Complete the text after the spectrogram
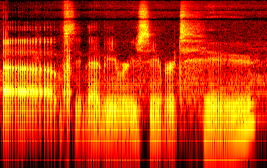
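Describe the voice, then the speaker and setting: A man's voice: low voice, huge pitch swings, unhurried, creaky. A man chatting casually and unscripted as a radio hobbyist, rambling hesitantly and thinking aloud as he demonstrates. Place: indoor room at home beside radios. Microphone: handheld camera mic, speaker behind camera. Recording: noisy handheld camera, loud radio static. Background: shortwave radio hiss and broadcast.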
